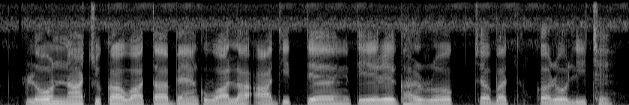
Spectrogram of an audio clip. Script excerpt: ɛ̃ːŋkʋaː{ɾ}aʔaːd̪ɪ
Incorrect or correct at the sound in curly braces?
incorrect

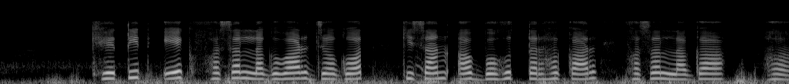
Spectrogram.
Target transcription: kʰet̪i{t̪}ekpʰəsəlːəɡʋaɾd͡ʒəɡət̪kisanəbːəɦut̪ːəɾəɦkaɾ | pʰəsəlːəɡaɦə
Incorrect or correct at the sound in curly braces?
correct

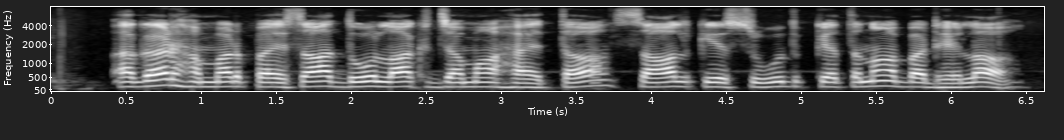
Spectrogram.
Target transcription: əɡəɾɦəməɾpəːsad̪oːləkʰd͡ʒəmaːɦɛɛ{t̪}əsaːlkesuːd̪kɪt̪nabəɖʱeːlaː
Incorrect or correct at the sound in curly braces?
correct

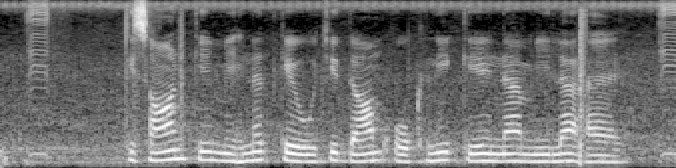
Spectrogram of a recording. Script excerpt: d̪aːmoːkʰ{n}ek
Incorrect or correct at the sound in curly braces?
correct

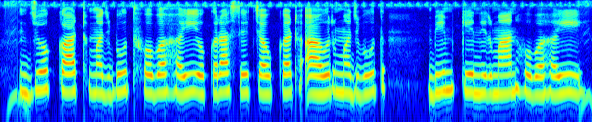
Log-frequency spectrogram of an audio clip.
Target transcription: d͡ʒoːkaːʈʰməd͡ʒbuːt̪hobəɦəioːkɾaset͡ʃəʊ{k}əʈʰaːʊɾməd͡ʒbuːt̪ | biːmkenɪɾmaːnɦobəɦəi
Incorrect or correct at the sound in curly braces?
correct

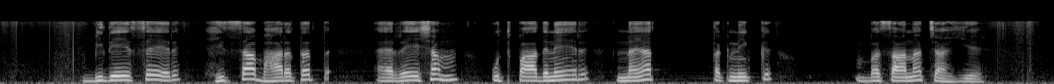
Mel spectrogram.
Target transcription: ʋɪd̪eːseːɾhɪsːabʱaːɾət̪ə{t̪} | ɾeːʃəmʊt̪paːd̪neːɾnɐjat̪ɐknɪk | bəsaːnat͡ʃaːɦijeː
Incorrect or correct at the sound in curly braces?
correct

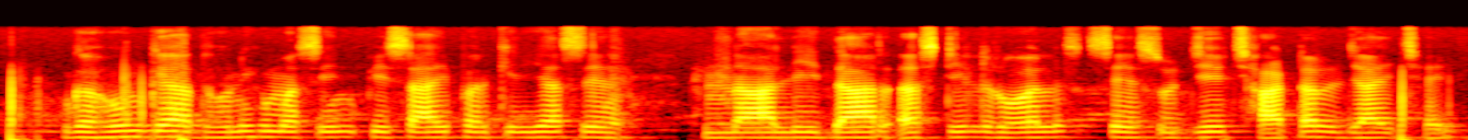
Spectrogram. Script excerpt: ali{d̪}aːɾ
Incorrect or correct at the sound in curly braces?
correct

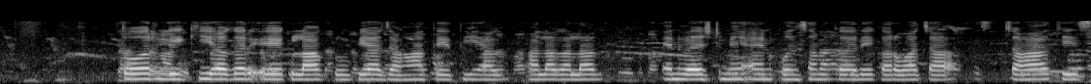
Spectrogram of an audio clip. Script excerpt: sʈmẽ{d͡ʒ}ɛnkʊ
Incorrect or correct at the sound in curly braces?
incorrect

